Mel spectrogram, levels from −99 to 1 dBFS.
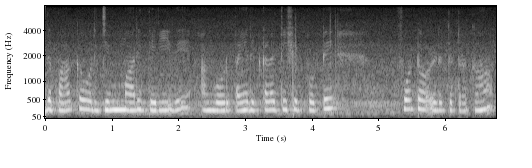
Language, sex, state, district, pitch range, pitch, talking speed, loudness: Tamil, female, Tamil Nadu, Namakkal, 215-235 Hz, 225 Hz, 135 wpm, -15 LUFS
